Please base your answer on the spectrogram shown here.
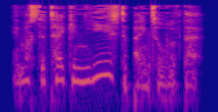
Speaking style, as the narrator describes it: she said in a whisper, almost as if she was afraid that one of the painted figures would overhear her comments

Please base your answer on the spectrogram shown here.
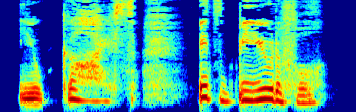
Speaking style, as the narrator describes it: I breathed, with delight at my new baby

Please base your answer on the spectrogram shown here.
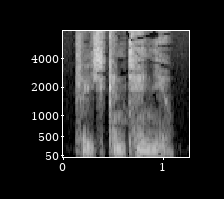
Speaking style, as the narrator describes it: Bob said softly

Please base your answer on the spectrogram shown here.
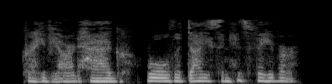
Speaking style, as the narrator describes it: he prayed softly

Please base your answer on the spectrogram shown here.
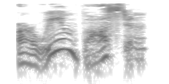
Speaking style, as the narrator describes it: asked Tristan, and groaned

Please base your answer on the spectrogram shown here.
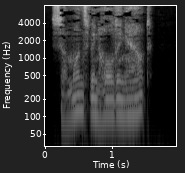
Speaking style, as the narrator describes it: I whispered in her ear

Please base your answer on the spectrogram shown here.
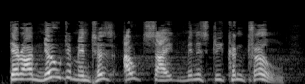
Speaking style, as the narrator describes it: snapped Fudge, who had turned brick red

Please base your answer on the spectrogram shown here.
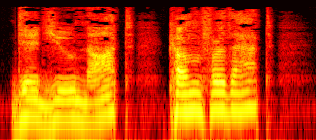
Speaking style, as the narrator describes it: Do Not Punic smiled grimly

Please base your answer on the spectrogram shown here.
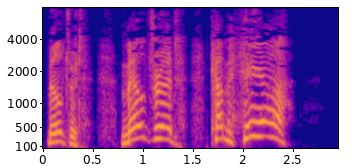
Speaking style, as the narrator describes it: She called to her neighbor at the top of her voice

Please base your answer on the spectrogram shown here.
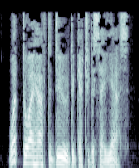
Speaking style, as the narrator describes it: She sighed

